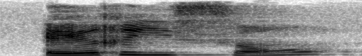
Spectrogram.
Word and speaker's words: hérisson: Un H muet est un H qu'on ne prononce pas. On l'écrit mais on ne le prononce pas. C'est-à-dire, on donne un exemple: habillé, hérisson, haricot. Si vous remarquez ici, j'ai pas prononcé la lettre H.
